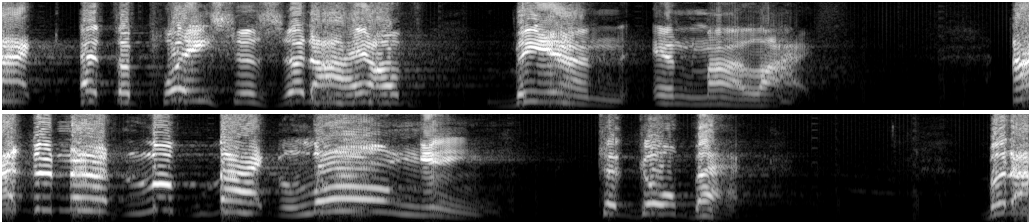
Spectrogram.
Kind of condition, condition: setting, large echoing room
